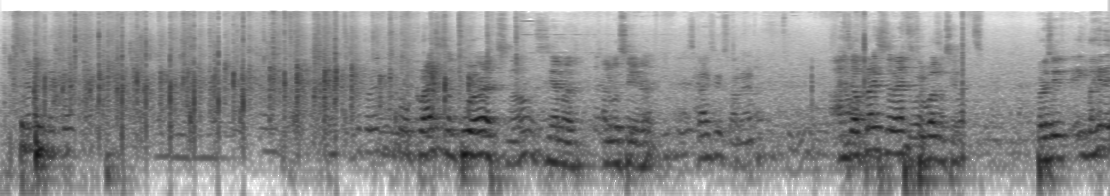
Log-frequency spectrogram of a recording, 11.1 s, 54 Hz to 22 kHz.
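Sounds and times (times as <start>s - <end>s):
applause: 0.0s - 4.9s
speech: 0.2s - 1.0s, 3.6s - 11.0s.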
